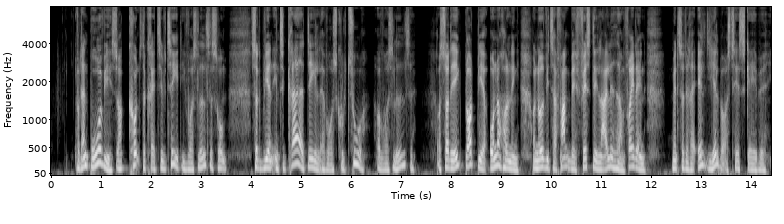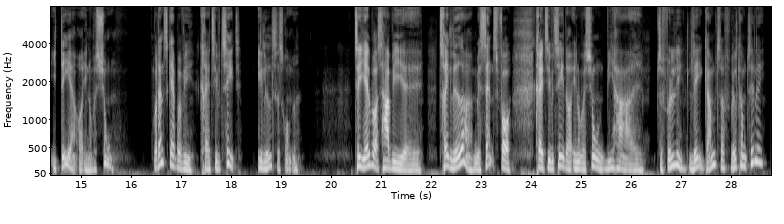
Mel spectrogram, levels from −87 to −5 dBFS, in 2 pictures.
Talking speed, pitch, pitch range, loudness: 170 wpm, 135 Hz, 115-155 Hz, -22 LUFS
